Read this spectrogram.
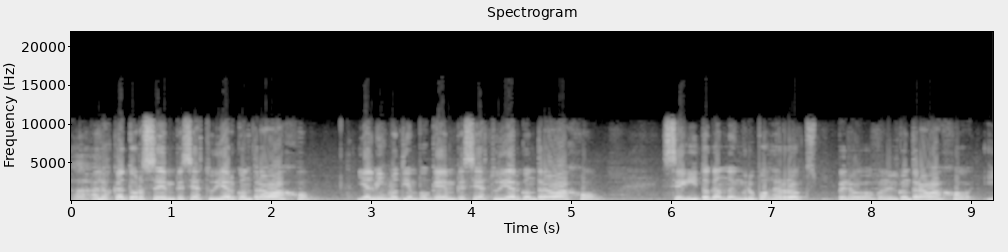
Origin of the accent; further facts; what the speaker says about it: Escobar, Buenos Aires Province, Argentina; born there; de Escobar, donde yo nací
